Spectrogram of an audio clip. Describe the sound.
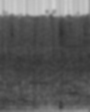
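Dense, steady audience applause fills the short clip, a broad wash of many hands clapping at an even loudness, with a faint voice murmuring underneath.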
